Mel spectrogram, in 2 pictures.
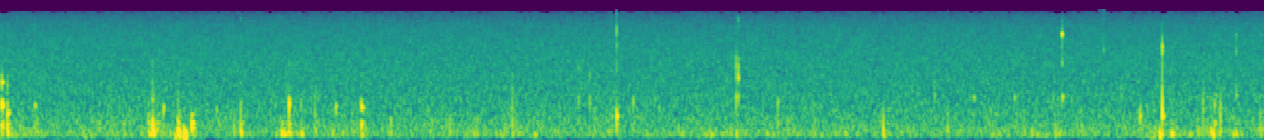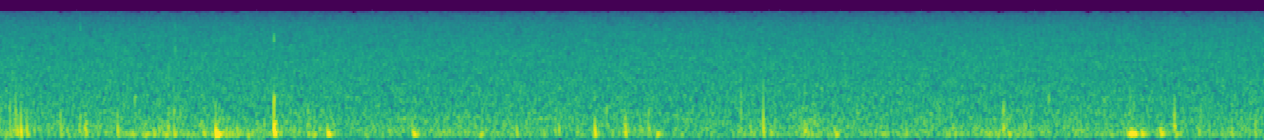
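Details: Quiet, scattered gurgles and brief rumbling squeaks over low hiss from an empty stomach after skipping lunch; hunger stomach growling (borborygmi).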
